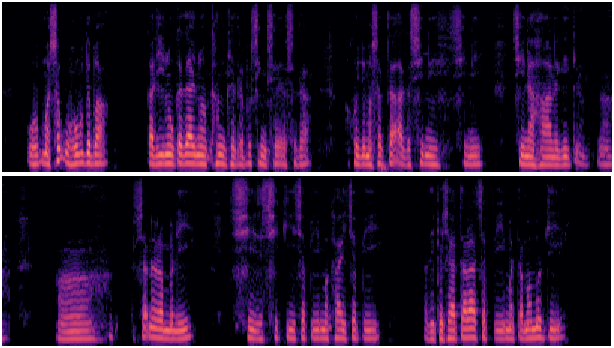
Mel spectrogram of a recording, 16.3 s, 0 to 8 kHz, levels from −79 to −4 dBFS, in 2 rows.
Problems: none marked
